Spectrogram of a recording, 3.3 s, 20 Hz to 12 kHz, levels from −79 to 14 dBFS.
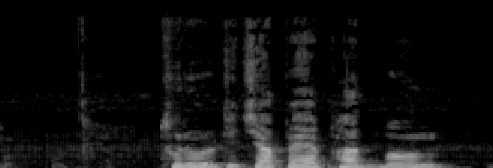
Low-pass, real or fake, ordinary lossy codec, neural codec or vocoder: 10.8 kHz; real; MP3, 96 kbps; none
